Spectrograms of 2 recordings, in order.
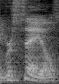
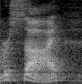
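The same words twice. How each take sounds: First: It is said the local Kentucky way. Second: It is said the original French way. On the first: "in Kentucky, we say Versailles" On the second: "not Versailles"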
